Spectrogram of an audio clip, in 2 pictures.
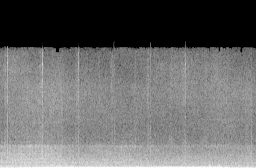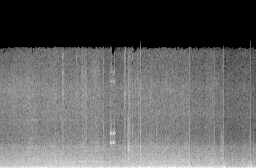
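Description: A line of police cars and SUVs driving slowly past close by, engines running and tyres on the road. One deep engine rumble is loudest for the first four seconds or so, then eases to a lower steady drone as the next vehicles pass.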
